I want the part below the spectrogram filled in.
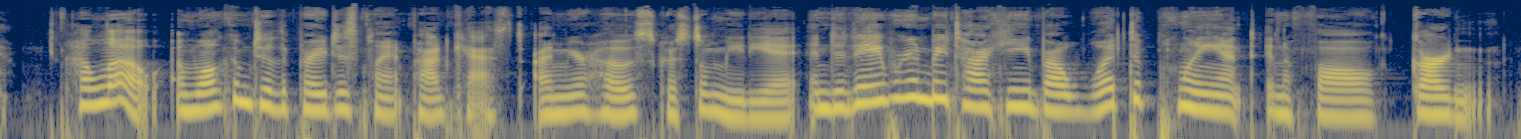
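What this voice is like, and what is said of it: Slightly strained voice. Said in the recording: “my voice is a little stressed. I don't know if you can hear it. I'm still healing from that cold from last week.”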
